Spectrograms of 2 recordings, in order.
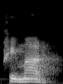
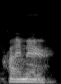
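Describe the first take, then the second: First: It is pronounced in a Scandinavian way. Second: It sounds like English 'prime air'. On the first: It follows the original Scandinavian language. "in Danish or Swedish, it should be primar" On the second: It is a play on the words prime and air. "the pronunciation of primaire, with the idea that it was a play on words with prime, air"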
